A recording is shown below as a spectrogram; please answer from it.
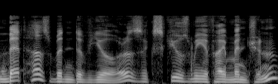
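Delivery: thin, reedy, complaining whine. Reading a story aloud, a man criticises the storyteller to Soraya in a thin, whiny voice. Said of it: "he would start in his thin, whiny voice".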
